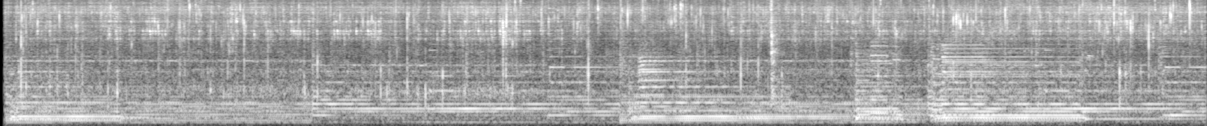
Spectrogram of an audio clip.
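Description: Soft background music of held chords that change every second or two, over an egg sizzling with small crackles in a cast iron skillet.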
